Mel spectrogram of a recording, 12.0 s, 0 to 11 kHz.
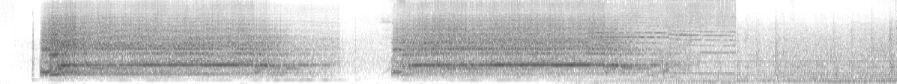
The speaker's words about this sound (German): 네, 이제 출발했는데요. 기차가 막 움직이고 있어요. Der Dampfzug kommt nach heutigem Standard nur langsam voran. Seine Höchstgeschwindigkeit liegt bei gerade mal 30 Kilometer pro Stunde.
